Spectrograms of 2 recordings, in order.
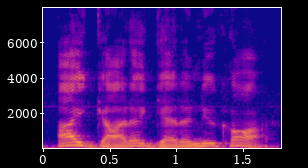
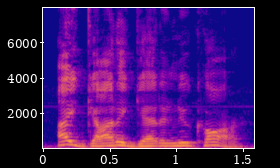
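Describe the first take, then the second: First: The sounds are squeezed together completely. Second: The same.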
